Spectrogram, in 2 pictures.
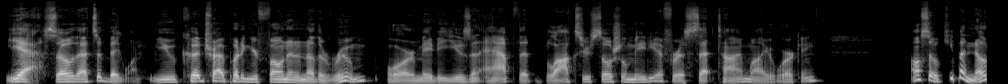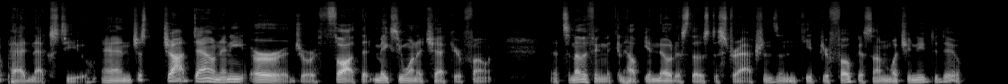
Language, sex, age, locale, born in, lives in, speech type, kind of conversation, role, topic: English, male, 45-49, en-US, United States, United States, read, expert-assistant, expert, What are some strategies for overcoming procrastination?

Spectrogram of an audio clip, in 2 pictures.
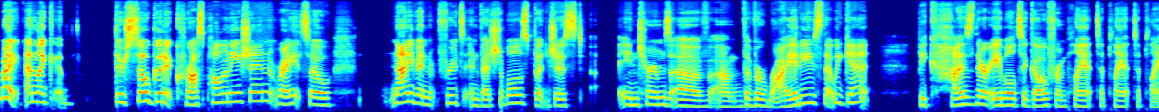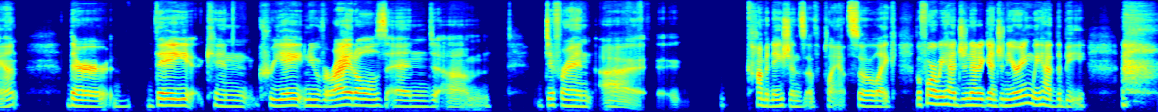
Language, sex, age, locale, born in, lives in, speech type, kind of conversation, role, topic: English, female, 30-34, en-US, United States, United States, conversation, podcast, guest, How do bees help maintain healthy ecosystems and support our food supply?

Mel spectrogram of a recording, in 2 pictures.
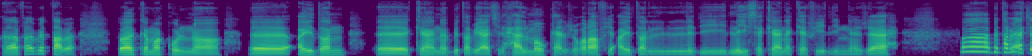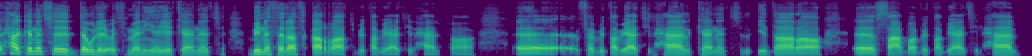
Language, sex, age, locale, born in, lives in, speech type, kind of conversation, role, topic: Arabic, male, 20-24, ar-MA, Morocco, France, conversation, unstructured, none, إيه الدروس اللي ممكن نتعلمها من سقوط الدولة العثمانية؟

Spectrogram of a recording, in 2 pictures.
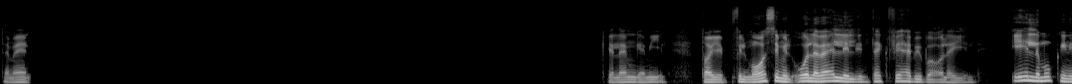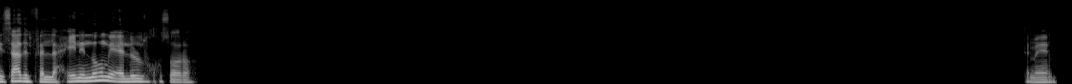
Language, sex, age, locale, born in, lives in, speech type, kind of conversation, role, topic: Arabic, male, 25-29, ar-EG, Egypt, Egypt, read, expert-assistant, asker, فيه ناس بتقول الزراعة العضوية مش دايمًا مستدامة، وناس تانية بتقول العكس، فين الحقيقة؟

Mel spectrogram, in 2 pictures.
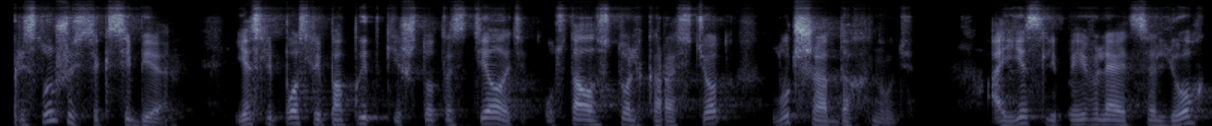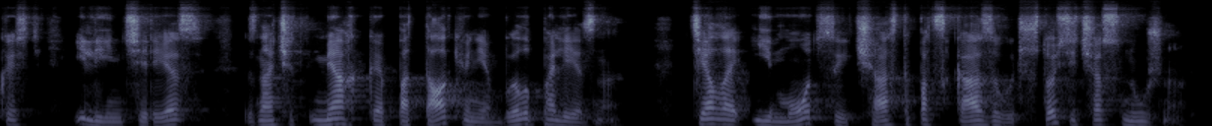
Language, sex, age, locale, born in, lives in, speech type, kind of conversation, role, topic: Russian, male, 20-24, ru-RU, Russia, Germany, read, expert-assistant, expert, Что важнее для меня сейчас: спокойствие или достижение целей?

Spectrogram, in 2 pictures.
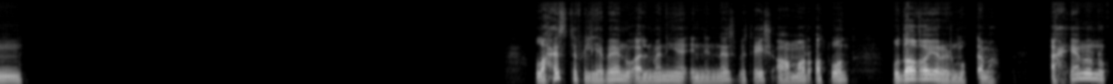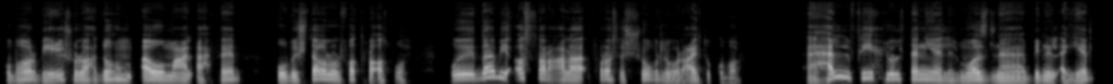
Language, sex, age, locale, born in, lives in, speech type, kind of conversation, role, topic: Arabic, male, 35-39, ar-EG, Egypt, Egypt, read, expert-assistant, asker, لو فجأة ظهر دواء جديد بيلغي كل الأمراض المزمنة زي السكر والضغط، إزاي ممكن ده يغيّر شكل الصحة العامة والمجتمع؟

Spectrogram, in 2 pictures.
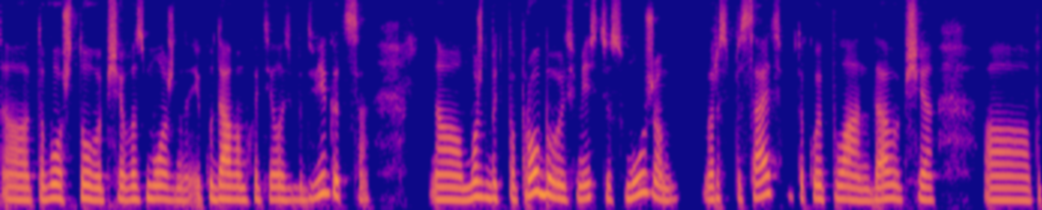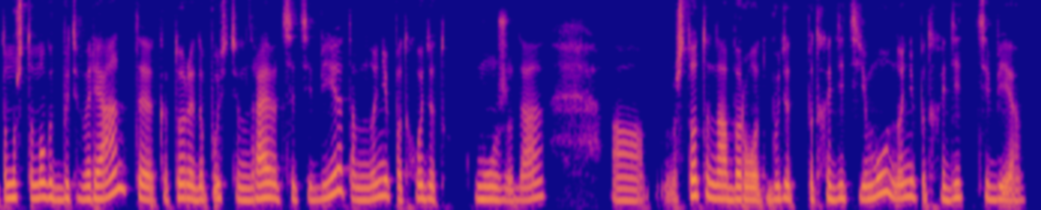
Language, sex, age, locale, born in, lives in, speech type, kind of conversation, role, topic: Russian, female, 35-39, ru-RU, Russia, Italy, conversation, advice, advisor, Как мне превратить чувство сожаления в полезные действия?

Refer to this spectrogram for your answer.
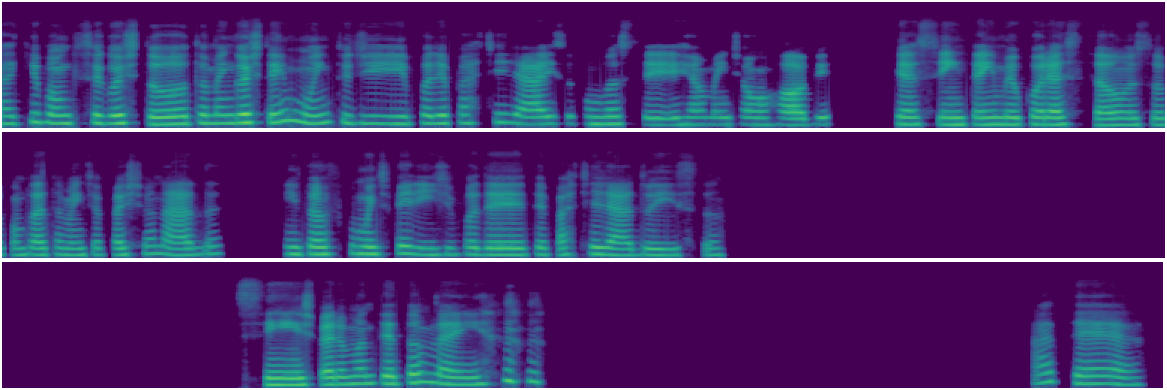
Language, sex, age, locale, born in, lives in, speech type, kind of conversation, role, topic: Portuguese, female, 25-29, pt-BR, Brazil, Italy, conversation, podcast, guest, Qual hobby faz você perder a noção do tempo?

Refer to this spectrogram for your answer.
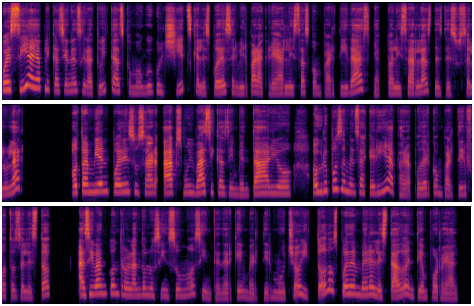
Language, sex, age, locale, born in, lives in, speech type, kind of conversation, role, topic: Spanish, female, 50-54, es-MX, Mexico, Mexico, read, expert-assistant, expert, ¿Qué soluciones creativas podrías usar para que todo funcione bien en una clínica con poco presupuesto?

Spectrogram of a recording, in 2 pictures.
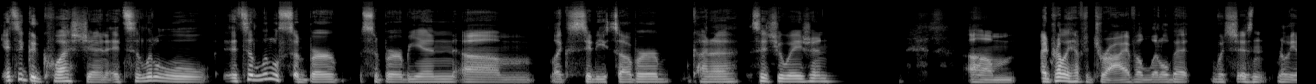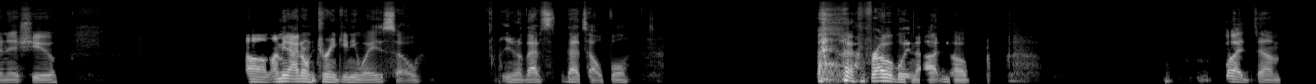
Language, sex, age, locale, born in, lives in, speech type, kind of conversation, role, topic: English, male, 30-34, en-US, United States, United States, conversation, advice, user, How can I manage my nerves about moving?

